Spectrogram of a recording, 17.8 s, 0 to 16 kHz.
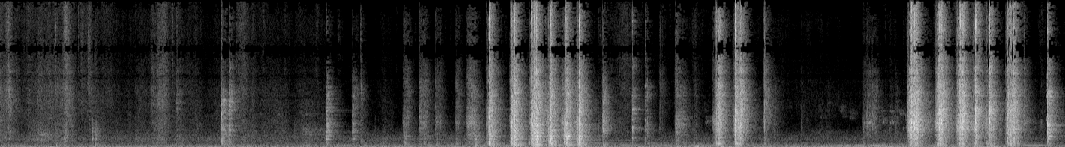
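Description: Cordless impact driver hammering with a 12 mm socket as it tightens exhaust flange nuts. Two spells of short rattling bursts come about eight seconds in and again about fifteen seconds in, with a few single knocks between them.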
